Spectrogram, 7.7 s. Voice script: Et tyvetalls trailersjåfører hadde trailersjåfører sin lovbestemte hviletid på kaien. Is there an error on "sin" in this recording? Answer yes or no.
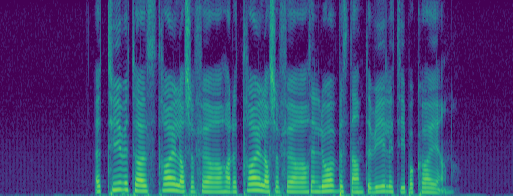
no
